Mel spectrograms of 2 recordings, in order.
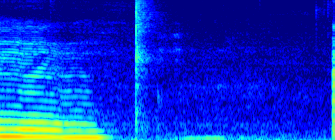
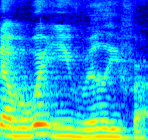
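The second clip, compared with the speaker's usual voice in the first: ordinary talk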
